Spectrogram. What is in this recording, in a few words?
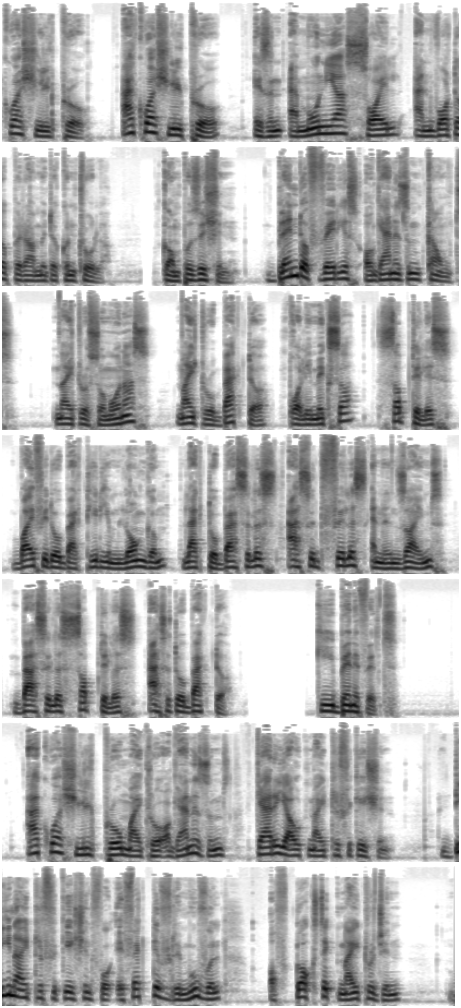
VOICE OVER; AQUA SHEILD PRO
